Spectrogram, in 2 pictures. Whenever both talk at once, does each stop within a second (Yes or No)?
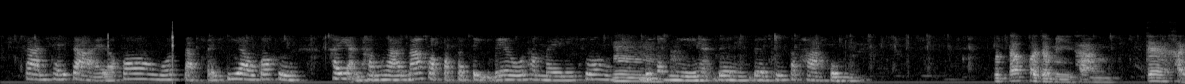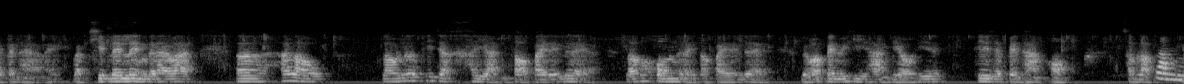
Yes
